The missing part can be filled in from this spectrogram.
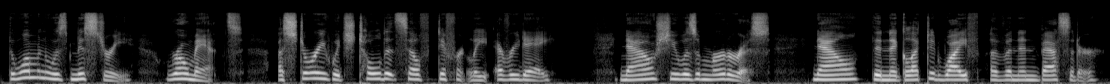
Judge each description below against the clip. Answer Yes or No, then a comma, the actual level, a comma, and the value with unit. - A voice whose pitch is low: No, high, 220 Hz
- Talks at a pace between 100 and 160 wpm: Yes, slow, 135 wpm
